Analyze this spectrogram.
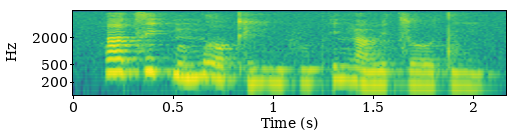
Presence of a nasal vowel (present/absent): present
